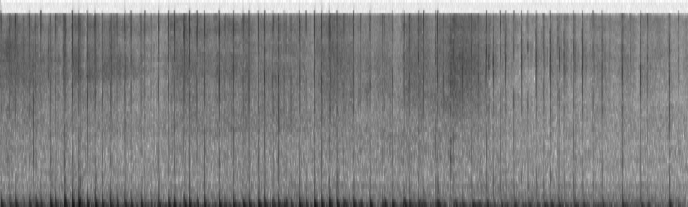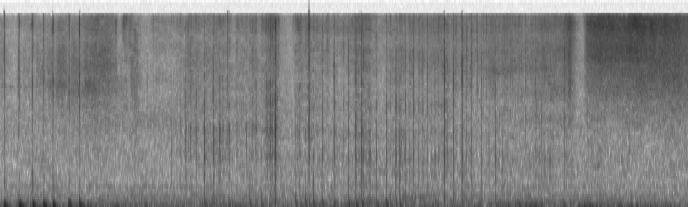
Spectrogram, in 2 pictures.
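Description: Long acrylic nails scratch and tap across a flat rectangular cardboard box covered in printed glossy paper. Dense, crackly scratching and rapid tapping with a low thump come first, then ease into quieter, sparser scraping and soft taps.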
